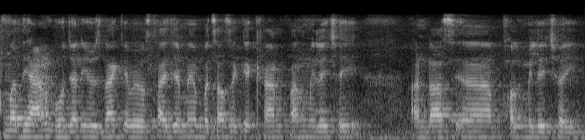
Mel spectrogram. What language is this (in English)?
Maithili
